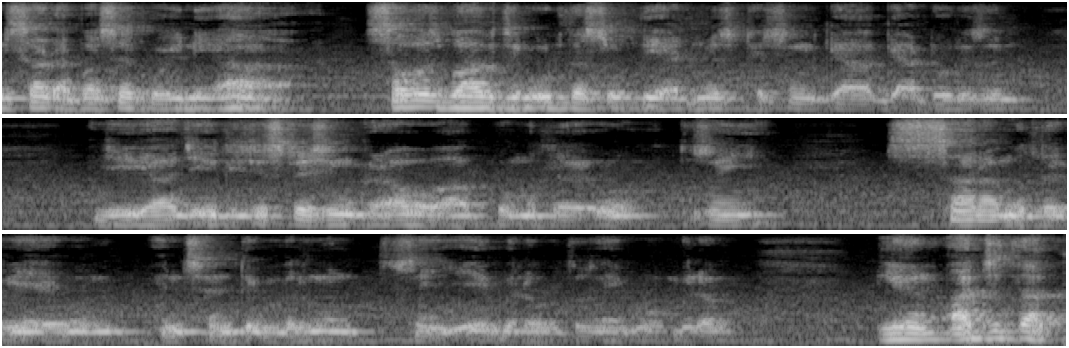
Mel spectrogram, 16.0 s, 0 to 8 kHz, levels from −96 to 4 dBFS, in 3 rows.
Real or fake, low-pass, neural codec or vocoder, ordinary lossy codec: fake; none; codec, 16 kHz, 8 kbps, FreqCodec, larger model; none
